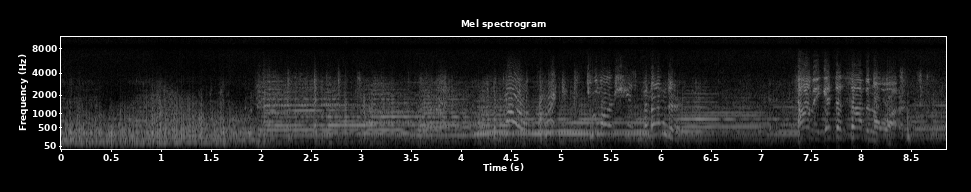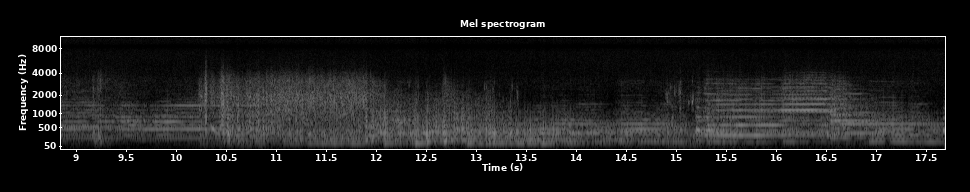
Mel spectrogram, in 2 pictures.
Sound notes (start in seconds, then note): 10.2 water splashes; 12.4 dramatic music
